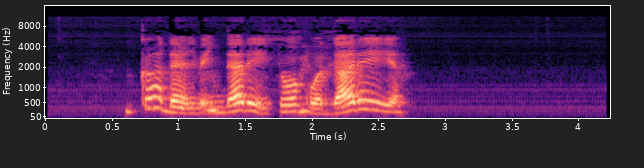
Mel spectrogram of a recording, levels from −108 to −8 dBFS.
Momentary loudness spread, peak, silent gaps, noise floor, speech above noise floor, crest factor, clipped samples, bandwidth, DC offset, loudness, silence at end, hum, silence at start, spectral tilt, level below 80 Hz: 10 LU; -2 dBFS; none; -65 dBFS; 47 dB; 20 dB; under 0.1%; 10.5 kHz; under 0.1%; -20 LUFS; 1.55 s; none; 0.6 s; -5.5 dB/octave; -70 dBFS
